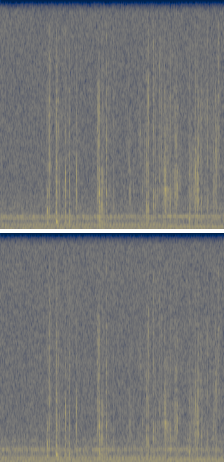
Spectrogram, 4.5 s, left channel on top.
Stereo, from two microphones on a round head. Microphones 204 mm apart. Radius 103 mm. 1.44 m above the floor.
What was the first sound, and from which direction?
Footsteps, 15° left (ahead or behind).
